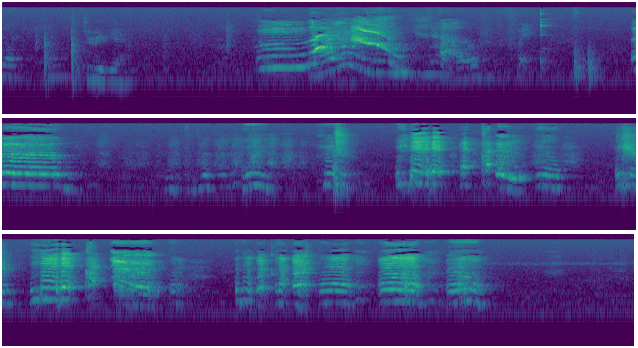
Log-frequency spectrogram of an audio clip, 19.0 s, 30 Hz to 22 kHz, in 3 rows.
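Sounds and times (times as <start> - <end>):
small child giggling: 8.0 - 9.7.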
